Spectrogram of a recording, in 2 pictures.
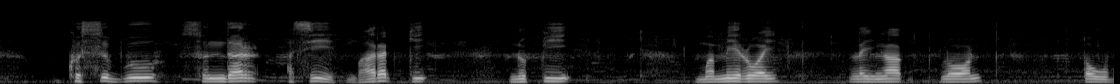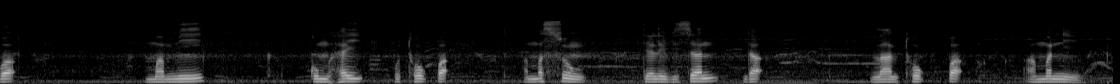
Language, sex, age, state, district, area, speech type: Manipuri, male, 60+, Manipur, Chandel, rural, read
